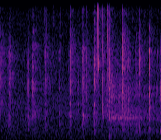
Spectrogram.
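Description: Faint typing on a computer keyboard: a run of irregular keystroke clicks.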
